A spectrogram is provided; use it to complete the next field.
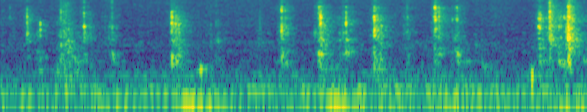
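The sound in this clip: Rapid typing on a computer keyboard: many crisp, irregular key clicks in a steady stream with a few louder strokes, and no voices.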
